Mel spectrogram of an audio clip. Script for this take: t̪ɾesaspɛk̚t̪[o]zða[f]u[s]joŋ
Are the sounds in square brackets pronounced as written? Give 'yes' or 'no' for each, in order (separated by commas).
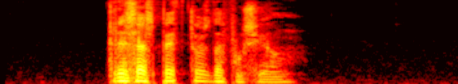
yes, yes, yes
